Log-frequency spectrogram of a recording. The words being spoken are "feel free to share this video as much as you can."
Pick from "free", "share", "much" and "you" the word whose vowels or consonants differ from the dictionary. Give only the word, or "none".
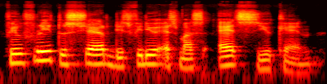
much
